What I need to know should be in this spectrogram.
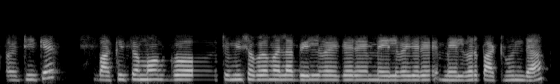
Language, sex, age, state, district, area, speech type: Marathi, female, 30-45, Maharashtra, Mumbai Suburban, urban, conversation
